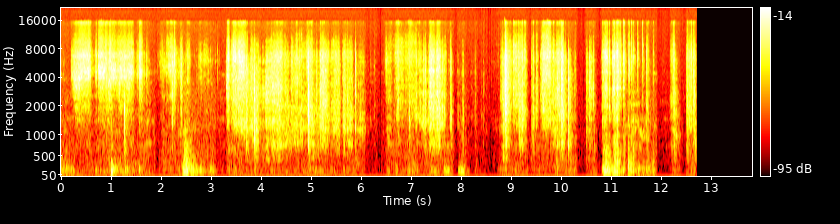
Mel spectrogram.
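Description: A square sheet of thin coloured paper being folded by hand into a triangle: repeated bursts of paper rustling and sliding as it is lifted, creased and smoothed, with a couple of soft knocks against the table.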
